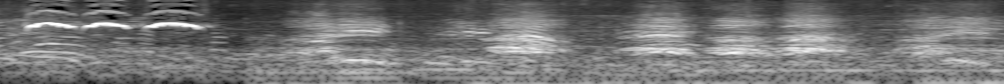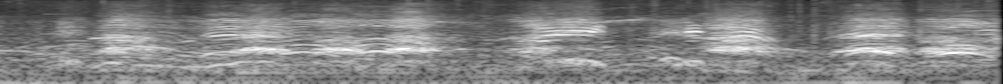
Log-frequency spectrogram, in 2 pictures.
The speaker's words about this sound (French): Voilà, les salariés de Fralib et de Pilpa, Fralib, Pilpa, même combat, qui sont chaleureusement applaudis là, à l'arrivée sur la place de la Nation. Et les manifestants là qui leur font une aide d'honneur, les salariés de Fralib et de Pilpa.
